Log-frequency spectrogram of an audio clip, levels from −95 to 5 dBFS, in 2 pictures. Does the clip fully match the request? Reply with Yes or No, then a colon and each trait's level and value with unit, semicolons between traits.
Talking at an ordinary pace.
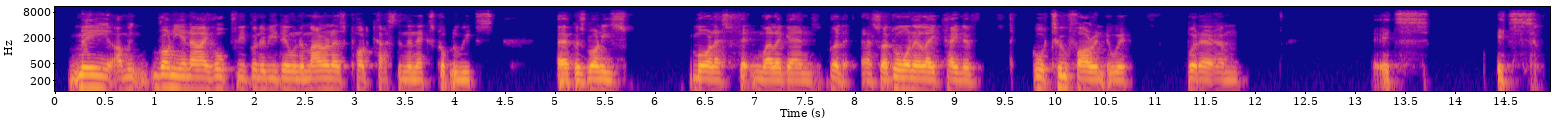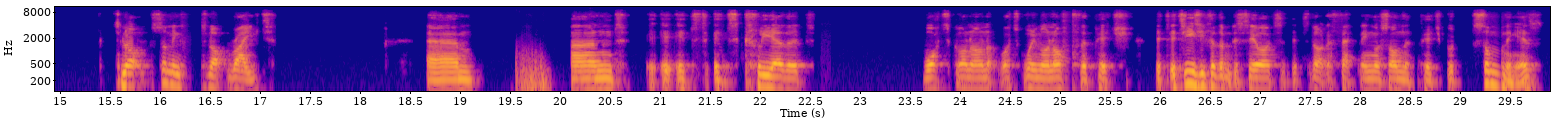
Yes: average, 180 wpm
